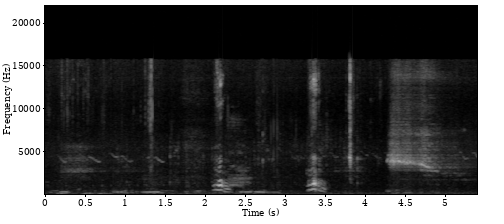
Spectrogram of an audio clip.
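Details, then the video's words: Pet francolin (teetar, partridge) giving two loud, harsh calls about a second apart, over steady low dove-like cooing and a few soft hissy bursts. "pet pheasant bird sound, teetar bird breeding,partridge voice"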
